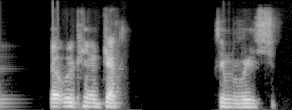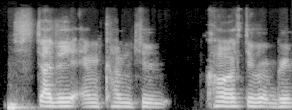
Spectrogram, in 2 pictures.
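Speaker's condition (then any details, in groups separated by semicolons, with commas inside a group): Cerebral palsy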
